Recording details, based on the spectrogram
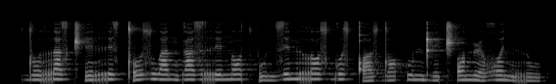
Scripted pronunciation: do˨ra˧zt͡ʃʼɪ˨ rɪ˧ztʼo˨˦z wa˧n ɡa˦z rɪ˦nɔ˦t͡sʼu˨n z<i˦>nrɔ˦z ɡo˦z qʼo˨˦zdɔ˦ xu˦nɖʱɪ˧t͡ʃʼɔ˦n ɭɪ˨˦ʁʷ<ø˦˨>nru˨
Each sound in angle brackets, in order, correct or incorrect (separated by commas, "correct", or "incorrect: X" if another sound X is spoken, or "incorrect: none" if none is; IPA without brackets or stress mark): incorrect: ɪ˦, incorrect: e˦˨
